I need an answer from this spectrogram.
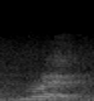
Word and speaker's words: read: el verbo leer que en pasado cambia a red su pronunciación pero se mantiene su escritura Y tenemos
